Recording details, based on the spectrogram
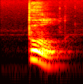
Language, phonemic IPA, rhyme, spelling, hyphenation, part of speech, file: Dutch, /pul/, -ul, poel, poel, noun, Nl-poel.ogg
- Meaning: 1. a standing body of water; pool, puddle 2. abyss, chasm 3. hell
